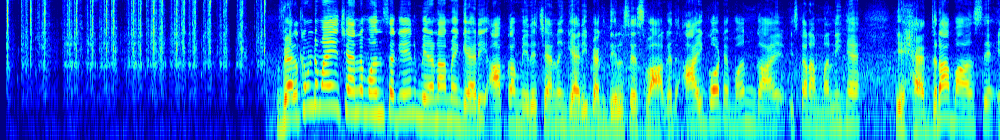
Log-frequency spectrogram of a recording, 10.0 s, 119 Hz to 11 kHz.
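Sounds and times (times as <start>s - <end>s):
keystroke clicks: 0.1s - 2.7s.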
